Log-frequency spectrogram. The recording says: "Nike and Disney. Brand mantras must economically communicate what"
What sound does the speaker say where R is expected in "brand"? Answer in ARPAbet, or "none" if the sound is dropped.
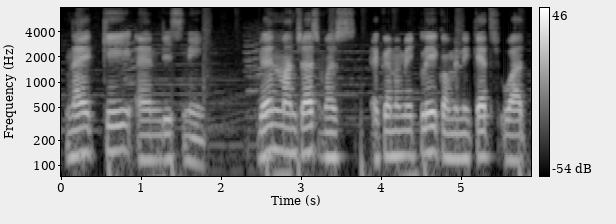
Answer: none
